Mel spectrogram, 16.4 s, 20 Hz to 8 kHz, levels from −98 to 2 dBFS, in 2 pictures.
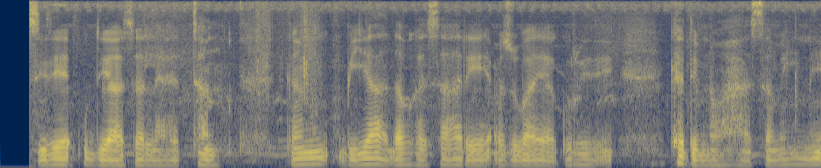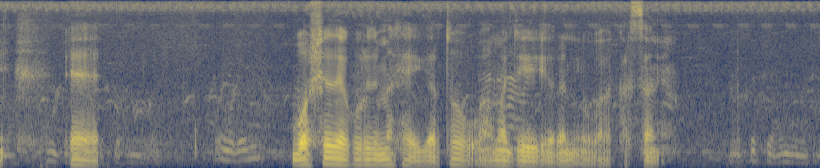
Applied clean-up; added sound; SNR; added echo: none; none; none; none.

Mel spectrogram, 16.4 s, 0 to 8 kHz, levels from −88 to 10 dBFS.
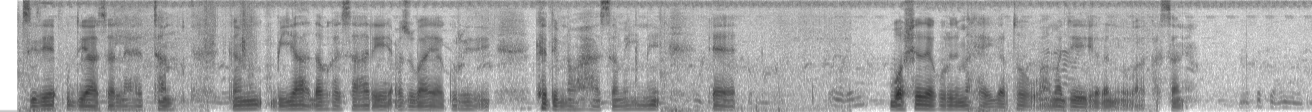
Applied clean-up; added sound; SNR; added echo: none; Boat, Water vehicle; 18 dB; none.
